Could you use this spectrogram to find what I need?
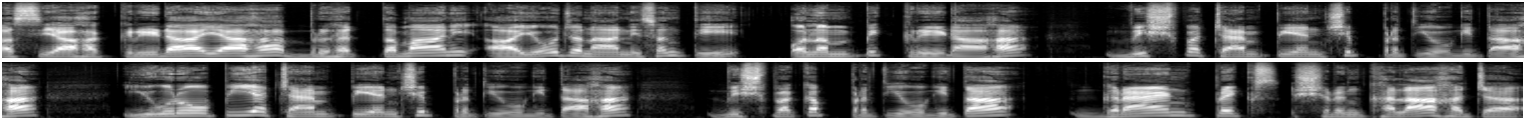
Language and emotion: Sanskrit, neutral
